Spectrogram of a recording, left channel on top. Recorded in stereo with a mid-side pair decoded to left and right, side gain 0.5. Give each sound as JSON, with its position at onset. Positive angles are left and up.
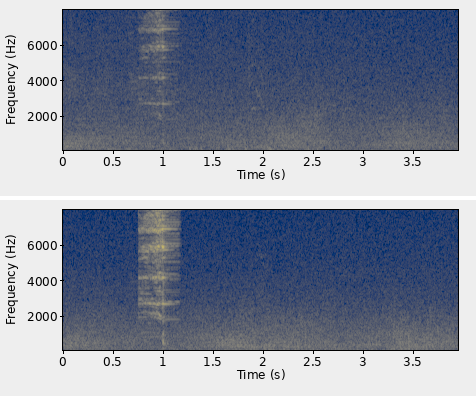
{"t": 0.8, "sound": "cutlery clinking", "azimuth_deg": -65}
